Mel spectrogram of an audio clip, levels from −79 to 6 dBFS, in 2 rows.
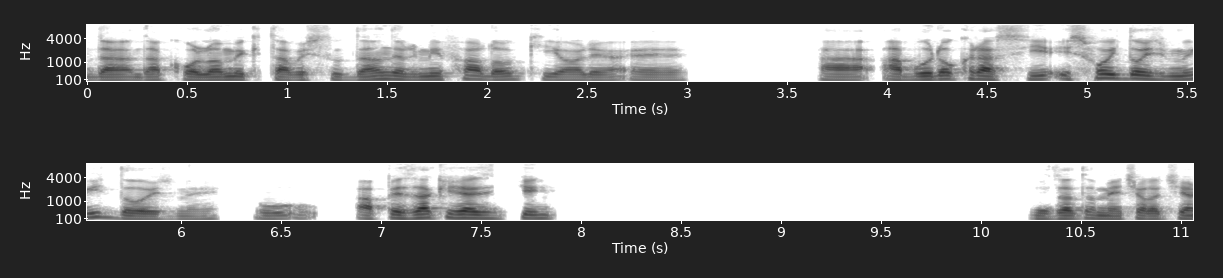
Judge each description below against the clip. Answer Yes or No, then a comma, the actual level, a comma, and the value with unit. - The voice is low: Yes, low, 115 Hz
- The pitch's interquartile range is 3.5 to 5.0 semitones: No, average, 3.1 semitones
